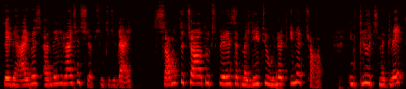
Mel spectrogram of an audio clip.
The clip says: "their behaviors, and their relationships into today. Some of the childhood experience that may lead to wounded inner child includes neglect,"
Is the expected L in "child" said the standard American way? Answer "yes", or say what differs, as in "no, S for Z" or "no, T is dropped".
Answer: yes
